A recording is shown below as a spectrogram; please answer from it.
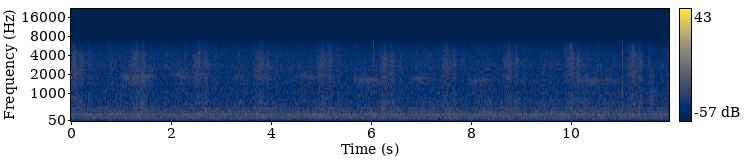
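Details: A steady low mechanical hum like an engine or appliance continues throughout, with faint broadband rustles and no clear animal voice.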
